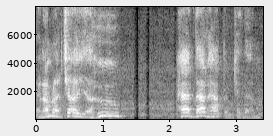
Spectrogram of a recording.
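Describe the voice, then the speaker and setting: Noticeable background noise sits behind the speaker. The voice carries an American accent. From Florida, US. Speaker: livestreamer. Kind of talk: casual chat. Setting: live stream.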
